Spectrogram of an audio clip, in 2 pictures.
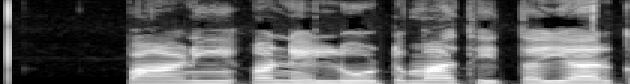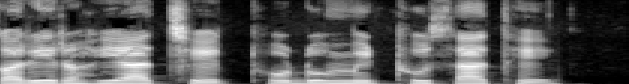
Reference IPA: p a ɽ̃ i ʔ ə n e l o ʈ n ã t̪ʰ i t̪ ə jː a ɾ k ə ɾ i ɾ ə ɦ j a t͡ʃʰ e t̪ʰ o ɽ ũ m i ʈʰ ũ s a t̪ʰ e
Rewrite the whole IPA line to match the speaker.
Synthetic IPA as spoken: p a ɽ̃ i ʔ ə n e l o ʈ m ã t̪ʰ i t̪ ə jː a ɾ k ə ɾ i ɾ ə ɦ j a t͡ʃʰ e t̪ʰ o ɽ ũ m i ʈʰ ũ s a t̪ʰ e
